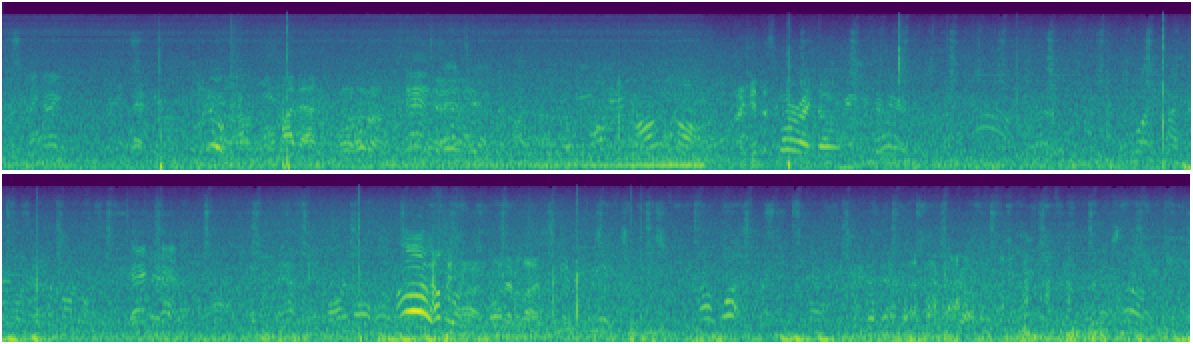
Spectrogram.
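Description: Wind gusts across the open beach.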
